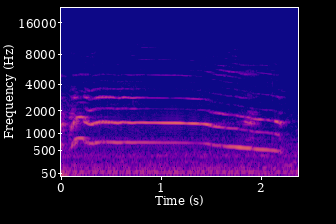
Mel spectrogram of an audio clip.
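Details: A rooster crowing at sunset, one long, strained crow of about two seconds, held steady and bright, then sagging lower; said to be telling his hens it's time to go to the coop. Low background hum.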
